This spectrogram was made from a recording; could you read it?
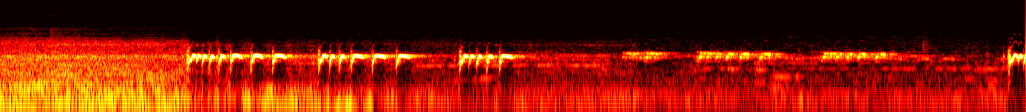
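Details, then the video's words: Local zebra dove (perkutut lokal) singing steadily with a big voice: repeated bursts of rapid, bubbling coo notes, four to six per phrase, separated by short pauses, then softer drawn-out coos. "PERKUTUT LOKAL GACOR SUARA BESAR LANGSUNG GACOR TANPA LAMA LAMA"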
